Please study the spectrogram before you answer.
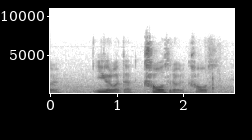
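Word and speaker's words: chaos: 카오스. 케이어스. 그리스어로는 카오스고 영어권에서 가져가가지고 자기 마음대로 발음을 했어요. 케이어스라고 그래요. 케이어스. 자 이렇게 발음하면 안 됩니다. 이 영어식으로 발음하는 거고 정확한 발음 카오스다.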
